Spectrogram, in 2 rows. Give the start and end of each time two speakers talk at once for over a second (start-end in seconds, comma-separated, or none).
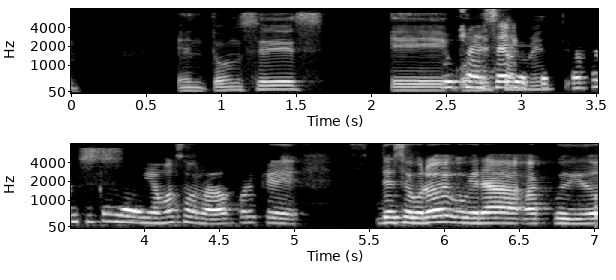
2.5-3.9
